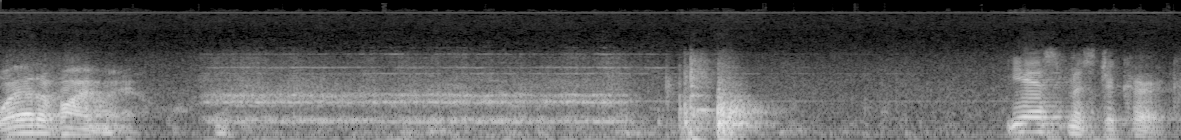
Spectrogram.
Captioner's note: phone rings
